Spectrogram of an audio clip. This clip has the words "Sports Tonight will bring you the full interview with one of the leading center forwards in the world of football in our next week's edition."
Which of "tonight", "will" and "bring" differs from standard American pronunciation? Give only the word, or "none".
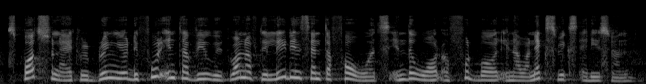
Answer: none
